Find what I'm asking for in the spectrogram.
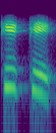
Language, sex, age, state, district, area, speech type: Bengali, female, 30-45, West Bengal, Birbhum, urban, conversation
